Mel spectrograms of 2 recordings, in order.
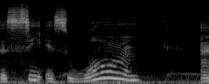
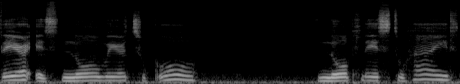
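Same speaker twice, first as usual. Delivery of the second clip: brief break at the comma after go. Reading aloud while observing punctuation, pause after 'nowhere to go'. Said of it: "Auntie paused after she said nowhere to go because there was a comma there".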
